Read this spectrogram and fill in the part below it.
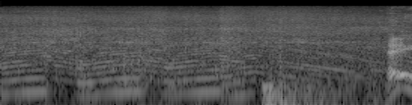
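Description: A chainsaw revs up and down in the distance.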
